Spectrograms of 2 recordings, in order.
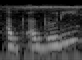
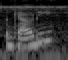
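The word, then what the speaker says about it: agouti: mammals i've seen i don't know how you pronounce it a goodie a gaudi a-g-o-u-t-i they i believe are related to probably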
